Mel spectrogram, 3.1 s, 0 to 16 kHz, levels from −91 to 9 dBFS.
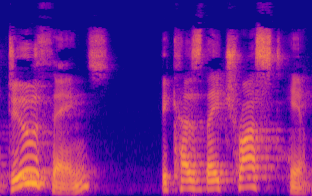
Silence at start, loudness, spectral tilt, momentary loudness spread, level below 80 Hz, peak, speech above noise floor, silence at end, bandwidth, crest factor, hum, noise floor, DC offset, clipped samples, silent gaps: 0 s; -17 LUFS; -3.5 dB/octave; 12 LU; -50 dBFS; -4 dBFS; 49 dB; 0 s; 9.8 kHz; 14 dB; none; -66 dBFS; under 0.1%; under 0.1%; none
